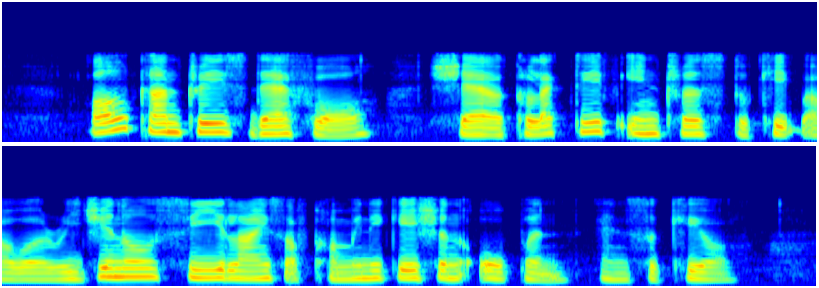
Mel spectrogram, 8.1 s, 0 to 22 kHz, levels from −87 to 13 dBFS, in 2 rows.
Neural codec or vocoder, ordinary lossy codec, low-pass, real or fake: none; none; 5.4 kHz; real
